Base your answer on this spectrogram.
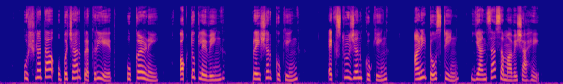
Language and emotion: Marathi, neutral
